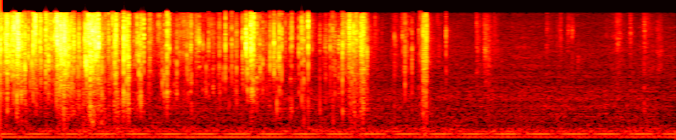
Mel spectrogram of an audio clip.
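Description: Foil wrapper of a Yu-Gi-Oh! Savage Strike booster pack crinkling and tearing as it is ripped open by hand, dense for the first three and a half seconds, then lighter rustles as the cards are slid out of the wrapper. A steady low hum runs underneath.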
